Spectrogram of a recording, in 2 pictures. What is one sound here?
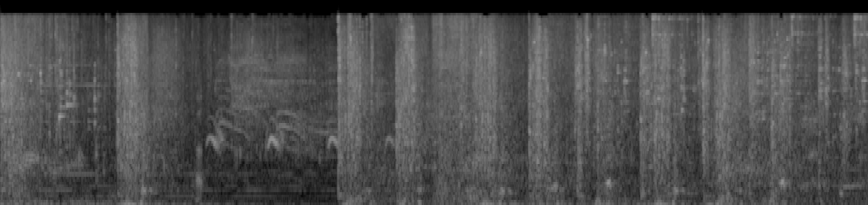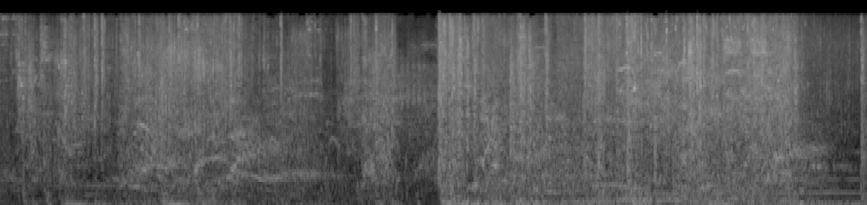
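Magic blasts and blows crash and thud in a fast fight.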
